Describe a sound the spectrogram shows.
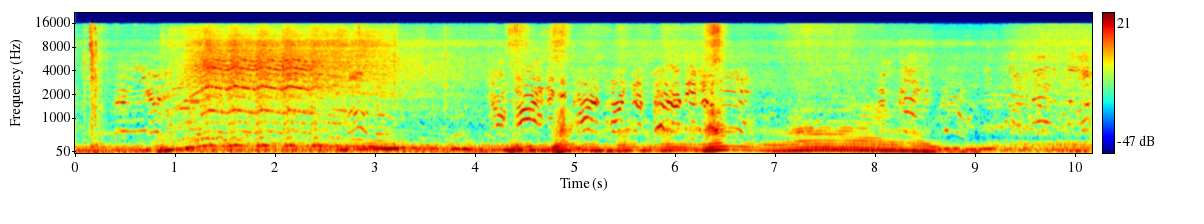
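A car engine revs loudly, rising and falling.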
